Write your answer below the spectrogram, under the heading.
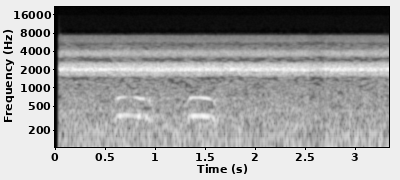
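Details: Great Horned Owl at Starr Ranch, about 2:20 AM on 27 September 2011, giving two soft, low hoots less than a second apart, over a steady high insect drone.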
